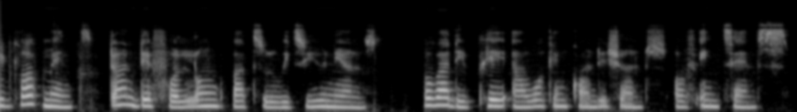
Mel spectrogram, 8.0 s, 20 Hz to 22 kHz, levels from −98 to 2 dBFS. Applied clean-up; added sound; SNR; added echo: neural mask model DeepFilterNet 3.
